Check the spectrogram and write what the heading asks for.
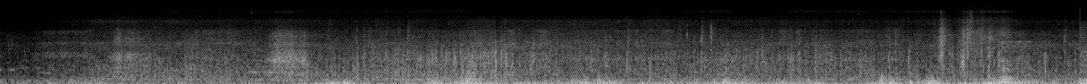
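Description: Wind buffeting the microphone of a camera riding on a mountain bike, mixed with the tyres rolling over a dirt and gravel trail. The noise is steady and rough, rising and falling with the terrain.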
